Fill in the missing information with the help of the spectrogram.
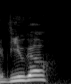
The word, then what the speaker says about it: Vugo: I hope I pronounce this right, Vugo? – That's correct. Just yes. Like Hugo Boss.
